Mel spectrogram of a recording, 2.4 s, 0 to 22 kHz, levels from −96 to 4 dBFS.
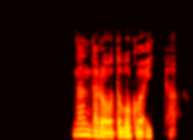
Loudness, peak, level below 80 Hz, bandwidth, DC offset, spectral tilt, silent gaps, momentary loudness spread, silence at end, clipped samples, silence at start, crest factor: -26 LUFS; -8 dBFS; -64 dBFS; 7.8 kHz; under 0.1%; -8.5 dB/octave; none; 11 LU; 0.25 s; under 0.1%; 0.9 s; 20 dB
